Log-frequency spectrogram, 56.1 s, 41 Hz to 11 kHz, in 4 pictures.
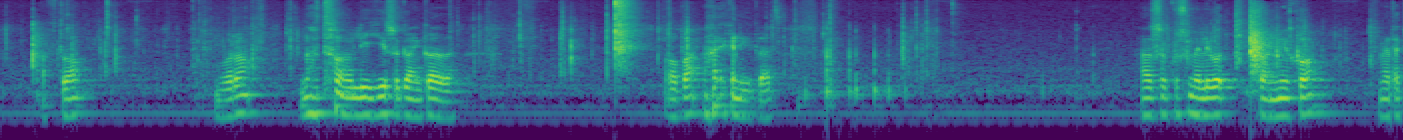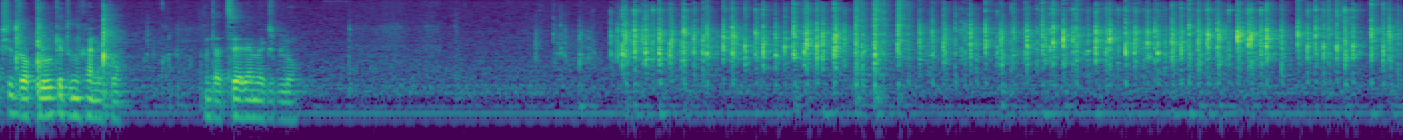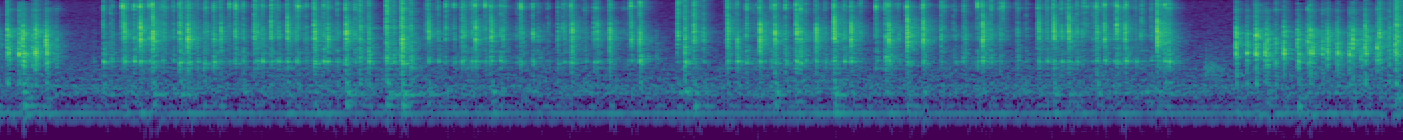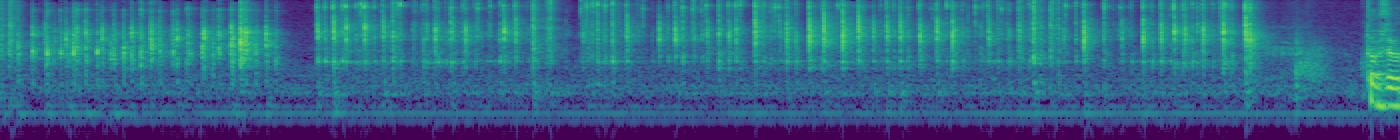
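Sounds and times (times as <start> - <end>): mechanical keyboard clicks: 19.6 - 39.8, 40.4 - 54.6
fast typing on keyboard: 19.6 - 54.7.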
